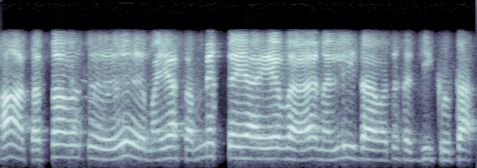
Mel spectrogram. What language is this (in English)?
Sanskrit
